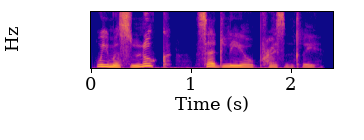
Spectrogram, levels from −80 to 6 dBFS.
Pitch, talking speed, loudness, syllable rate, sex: 220 Hz, 150 wpm, -16 LUFS, 4.0 syllables/s, female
